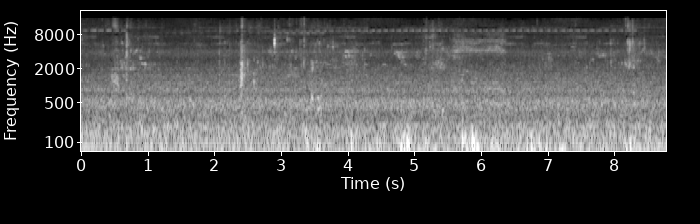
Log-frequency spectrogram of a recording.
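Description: Open-air riverbank ambience: a steady low rumble of wind and moving floodwater, with scattered short insect chirps and a faint steady high trill above it.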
